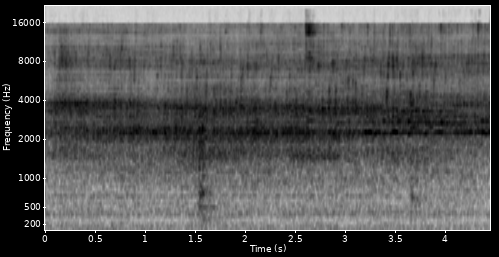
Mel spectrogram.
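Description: Millet and raw banana bajji batter frying in hot oil, a steady, close, dense sizzle that holds evenly throughout without speech.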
